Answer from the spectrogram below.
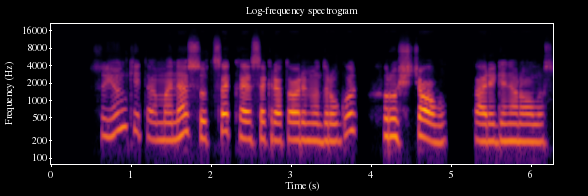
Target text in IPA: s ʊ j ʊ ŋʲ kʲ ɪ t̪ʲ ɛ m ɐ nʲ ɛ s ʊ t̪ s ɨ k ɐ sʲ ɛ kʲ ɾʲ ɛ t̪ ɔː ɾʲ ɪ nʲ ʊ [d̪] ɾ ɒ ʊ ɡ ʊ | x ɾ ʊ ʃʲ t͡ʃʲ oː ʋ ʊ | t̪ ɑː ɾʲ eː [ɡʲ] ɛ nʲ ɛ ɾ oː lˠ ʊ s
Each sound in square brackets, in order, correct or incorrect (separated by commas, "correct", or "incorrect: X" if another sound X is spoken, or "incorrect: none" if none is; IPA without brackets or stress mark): correct, correct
